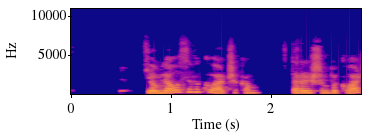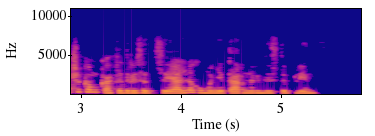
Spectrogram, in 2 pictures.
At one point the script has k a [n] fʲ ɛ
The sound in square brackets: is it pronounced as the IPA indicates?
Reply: no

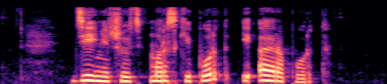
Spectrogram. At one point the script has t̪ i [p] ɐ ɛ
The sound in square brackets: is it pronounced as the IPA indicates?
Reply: no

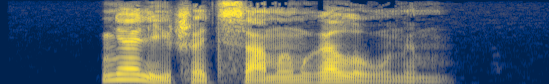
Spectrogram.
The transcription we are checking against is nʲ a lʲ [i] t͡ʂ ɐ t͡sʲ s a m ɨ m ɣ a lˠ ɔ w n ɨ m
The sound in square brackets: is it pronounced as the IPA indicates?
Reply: yes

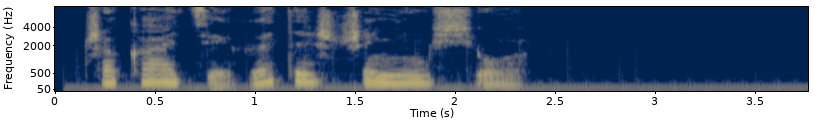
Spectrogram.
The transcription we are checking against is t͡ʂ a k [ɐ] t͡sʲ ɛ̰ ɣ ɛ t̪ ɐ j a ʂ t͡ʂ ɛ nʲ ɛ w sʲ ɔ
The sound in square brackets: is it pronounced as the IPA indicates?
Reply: no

